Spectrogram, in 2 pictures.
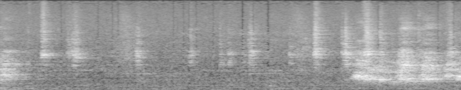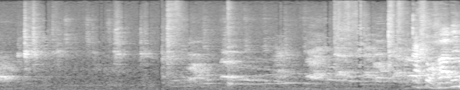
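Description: Dogs barking at a painting job site during a marmorato plaster application class, scattered yips and barks at a distance, mixed with people talking quietly nearby.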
